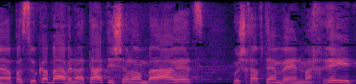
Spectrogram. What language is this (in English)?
Hebrew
